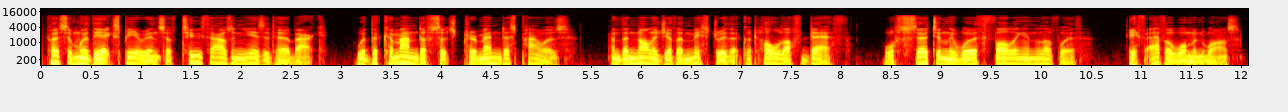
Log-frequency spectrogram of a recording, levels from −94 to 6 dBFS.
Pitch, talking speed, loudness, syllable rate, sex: 105 Hz, 205 wpm, -18 LUFS, 5.6 syllables/s, male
